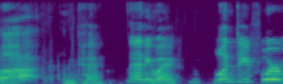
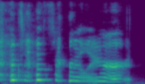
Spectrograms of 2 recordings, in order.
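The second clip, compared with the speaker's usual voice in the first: laughing it off, much higher; 11 semitones higher than usual. Real, not acted. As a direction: giggle through the words. After a painful sneeze.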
